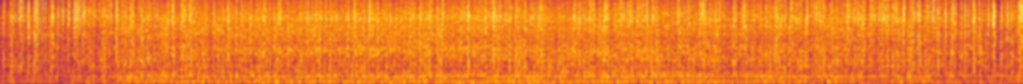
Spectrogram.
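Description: Engines of two supercharged drag cars running, a steady drone that holds at one pitch without rising or cutting off.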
